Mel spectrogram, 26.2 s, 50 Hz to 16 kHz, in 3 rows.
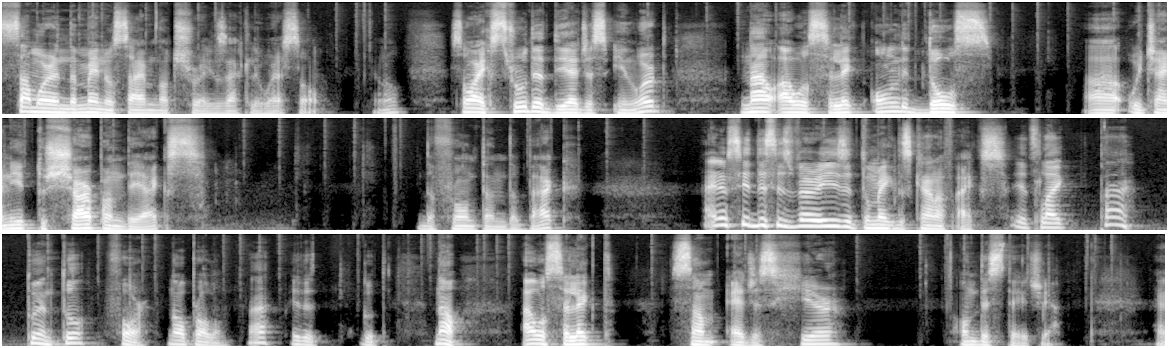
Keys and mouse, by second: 1.7 1, 4.9 alt+z, 6.3-8.6 alt+drag, 18.3 alt+z, 18.9-21.4 ctrl+alt+drag, 20.3 2, 21.4-26.2 alt+middle drag.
